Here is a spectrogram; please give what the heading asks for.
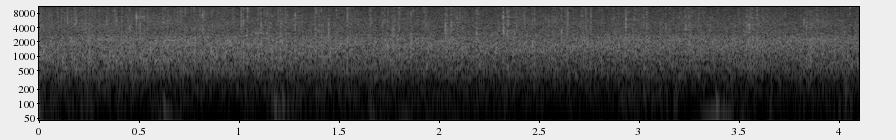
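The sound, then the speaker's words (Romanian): Applause for Professor Constantin Dulcan after his talk: a thick, steady rush of clapping from a large audience, holding one even level throughout without any speech over it. “Aplauze pentru profesorul Constantin Dulcan.”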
